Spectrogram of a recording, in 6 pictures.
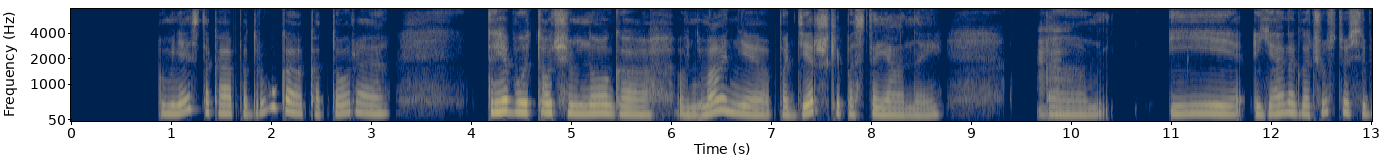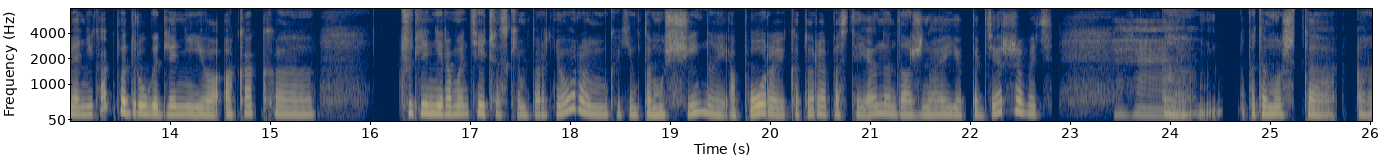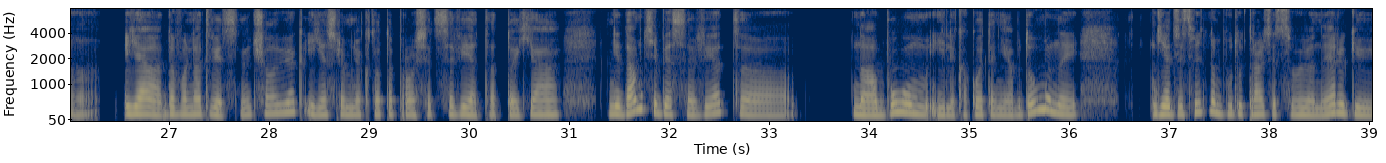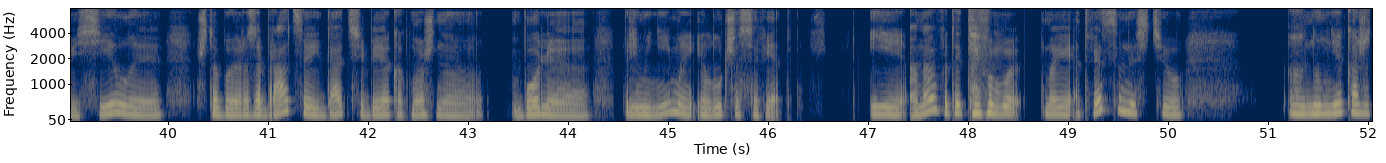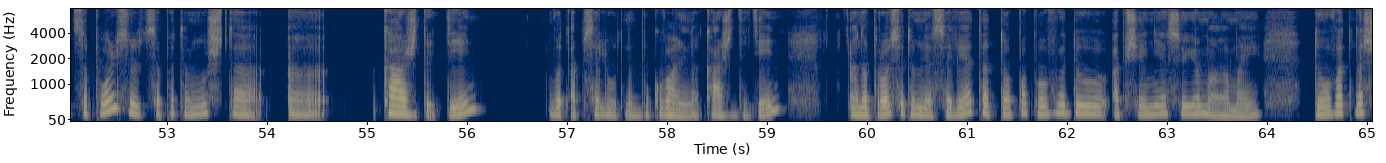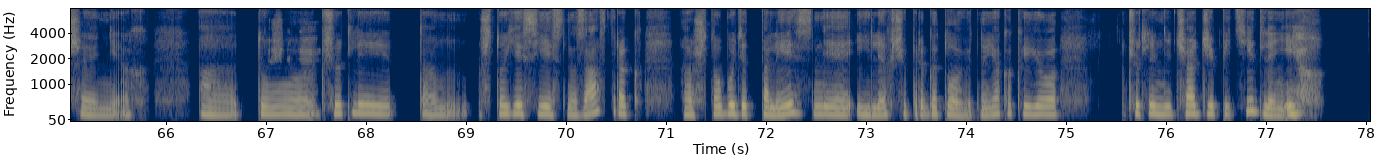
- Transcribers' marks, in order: tapping; other background noise
- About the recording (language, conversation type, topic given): Russian, advice, Как описать дружбу, в которой вы тянете на себе большую часть усилий?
